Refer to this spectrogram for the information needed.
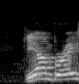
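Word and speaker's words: Guillain-Barré: Uh, the CDC is now reporting the cases of uh, Ghislaine Barr, I think that's how you say it, syndrome after being vaccinated. What is that, and, and uh, how did this show its face? – Guillain Barre syndrome, I see at my clinic, people have taken the vaccine.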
